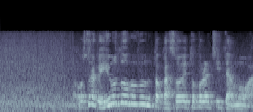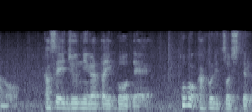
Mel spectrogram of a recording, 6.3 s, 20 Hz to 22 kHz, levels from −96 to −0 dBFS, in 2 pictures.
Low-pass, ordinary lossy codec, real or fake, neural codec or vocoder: none; none; real; none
